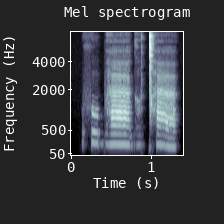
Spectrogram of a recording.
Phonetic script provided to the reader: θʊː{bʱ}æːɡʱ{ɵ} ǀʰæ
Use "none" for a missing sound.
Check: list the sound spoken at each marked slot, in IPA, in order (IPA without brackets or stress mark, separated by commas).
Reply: bʱ, ə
